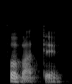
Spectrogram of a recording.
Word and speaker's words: φοβάται: Fovate.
